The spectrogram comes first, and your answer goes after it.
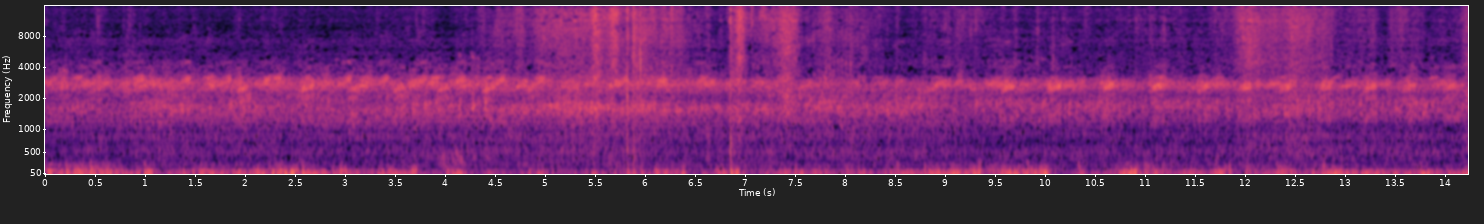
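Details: Rice-paddy frogs near a house in Korea keep up a constant chorus of overlapping pulsed croaks, partly masked by heavy low rumble and a few sharp clicks.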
